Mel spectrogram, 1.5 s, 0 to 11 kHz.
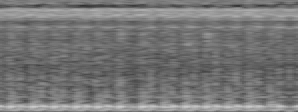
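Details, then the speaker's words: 1994 Honda Magna 750 VF750C just started on choke after fuel line repair, airbox removed: deep, even burbling idle with no knocks or misses; runs surprisingly well, normal idle. "Hey, she sounds good. She sounds great. I'm surprised she's running so well without the airbox on."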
